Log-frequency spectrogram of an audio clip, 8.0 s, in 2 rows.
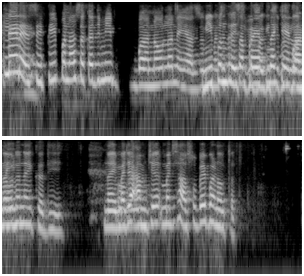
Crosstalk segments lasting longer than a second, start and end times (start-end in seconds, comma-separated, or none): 2.7-4.2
